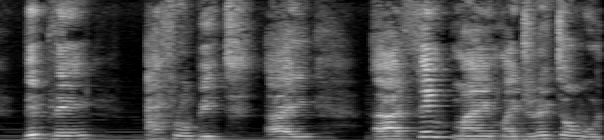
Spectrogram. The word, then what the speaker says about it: Afrobeat: And it's a shame that in Nigeria today, the Afrobeats, my pronunciation is Afrobeat, which is Fela's creation. Yes. And it's Afrobeats. I don't know who decided they were going to use that S and add to Afrobeats, and which is making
